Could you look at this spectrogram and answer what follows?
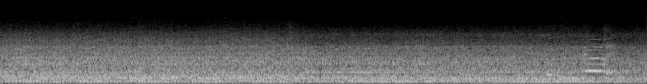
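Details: Axelson 14x30" heavy-duty gear head lathe run through its speeds, headstock filled with AW68 hydraulic oil (about SAE 20, won't reach 1127 rpm); steady even gear hum and low drone, no knocks or grinding; normal running.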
